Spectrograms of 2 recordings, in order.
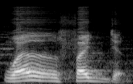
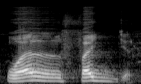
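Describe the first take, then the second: Both takes have the same delivery.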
